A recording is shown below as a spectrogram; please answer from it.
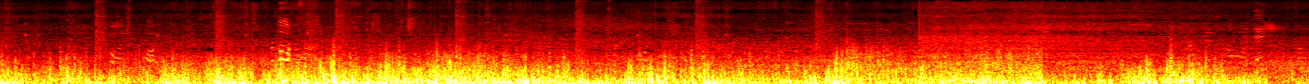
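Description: Wind buffeting the microphone over ocean surf breaking and washing up a sandy beach, a steady heavy rumble that swells and eases.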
